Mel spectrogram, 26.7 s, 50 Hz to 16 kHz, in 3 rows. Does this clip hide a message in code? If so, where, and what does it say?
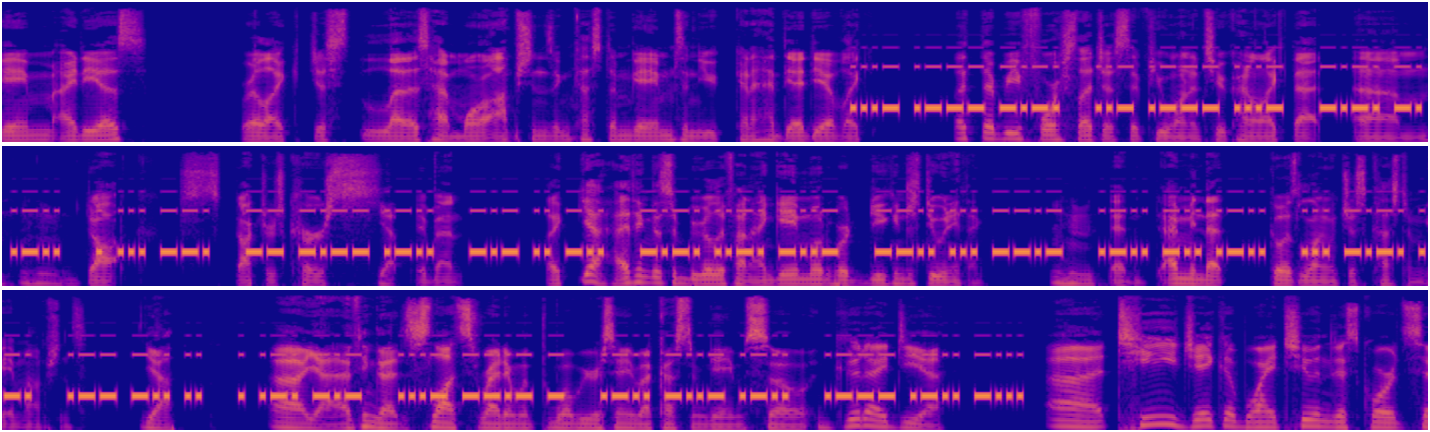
Yes: Morse code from 5.2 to 24.3 s, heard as a keyed tone, machine-sent, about 36 wpm, 940 Hz, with speech in English. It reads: VJC UJV CNL ESG MYL KID CFX ZSQ LDL SCR WDI ERK VQT LXL JLB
